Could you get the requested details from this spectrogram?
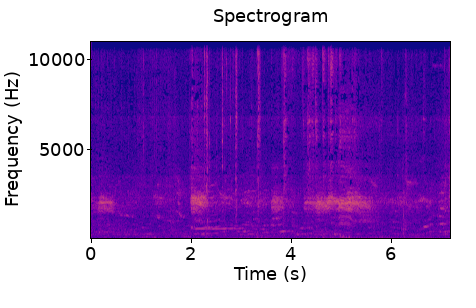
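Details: Pet rose-ringed parakeet being bathed, giving a series of harsh, scratchy mid-pitched calls in short bursts roughly every second, over a steady low rumbling background.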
